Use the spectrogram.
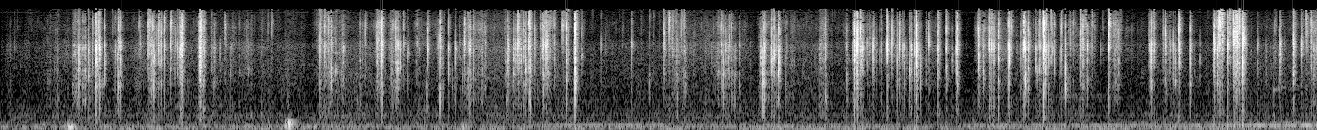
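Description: Crackly crinkling of a Morinaga Hi-Chew candy wrapper being torn open and handled, with irregular bursts of plastic rustle continuing steadily for several seconds, fairly quiet and with no voices.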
